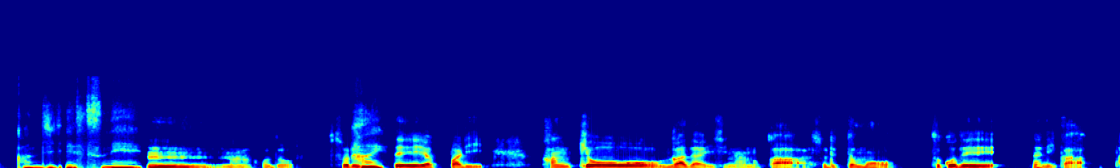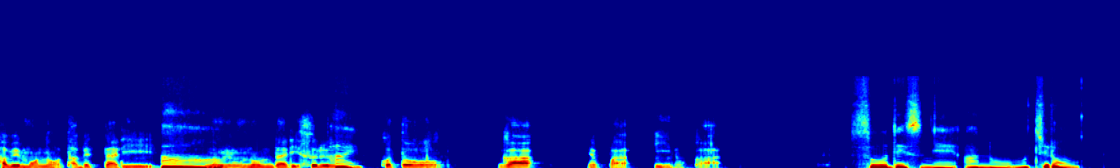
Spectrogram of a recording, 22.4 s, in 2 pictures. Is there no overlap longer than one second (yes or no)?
yes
